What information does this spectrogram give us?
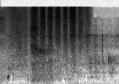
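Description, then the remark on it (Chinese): Soft, breathy rubbing of a hand affectionately patting and stroking a husband's head, about six quick back-and-forth strokes in a steady rhythm, with no talking. “真乖，配合的不错，摸摸头。”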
